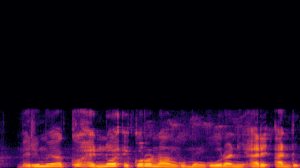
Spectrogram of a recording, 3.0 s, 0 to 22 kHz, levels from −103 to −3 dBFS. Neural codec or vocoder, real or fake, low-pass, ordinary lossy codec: none; real; none; none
